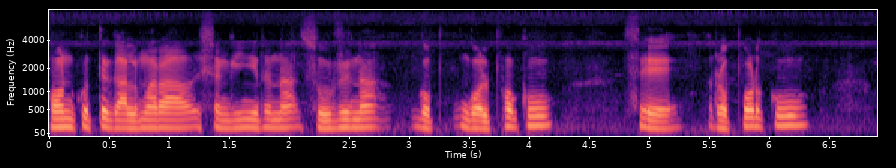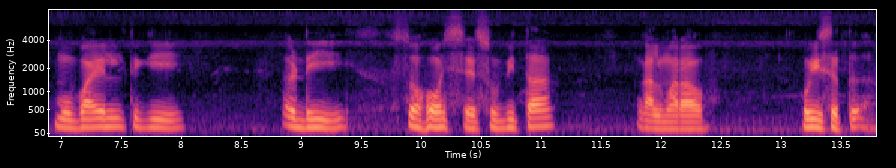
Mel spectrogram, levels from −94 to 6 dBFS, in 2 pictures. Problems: none marked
